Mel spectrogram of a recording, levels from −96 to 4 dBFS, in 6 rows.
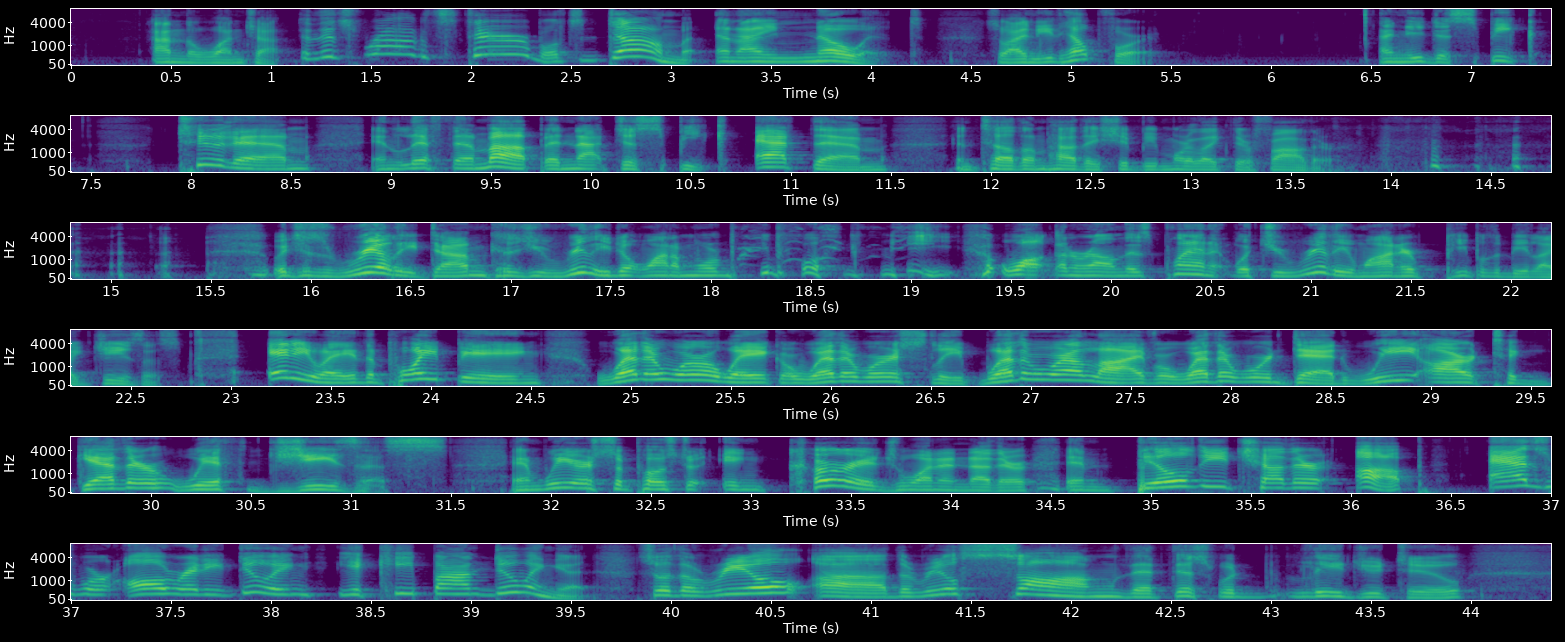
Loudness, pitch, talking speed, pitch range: -23 LUFS, 160 Hz, 180 wpm, 140-220 Hz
